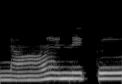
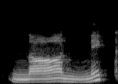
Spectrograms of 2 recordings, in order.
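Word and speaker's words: ਨਾਨਕ: to the whole pronunciation, but definitely नानिक नहीं है बेटा, नानक। There is no syllable with nick, n है ना।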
